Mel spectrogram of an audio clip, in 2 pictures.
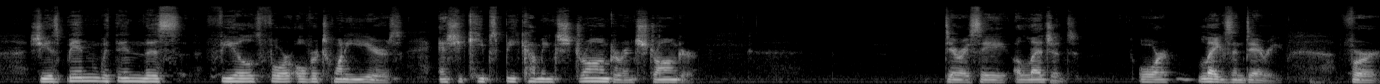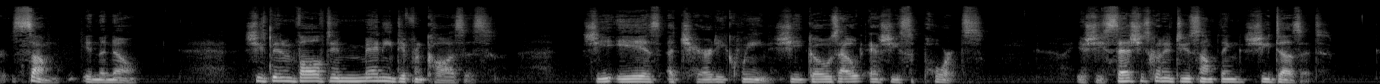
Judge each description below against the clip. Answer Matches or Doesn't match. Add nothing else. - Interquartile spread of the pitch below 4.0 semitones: Matches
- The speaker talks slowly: Matches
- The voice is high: Doesn't match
